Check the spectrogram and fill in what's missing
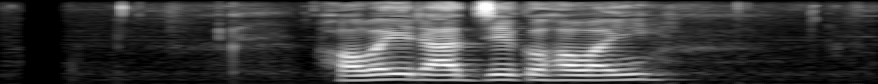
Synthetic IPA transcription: hʌwajɾad͡zjʌkoɦʌwaj

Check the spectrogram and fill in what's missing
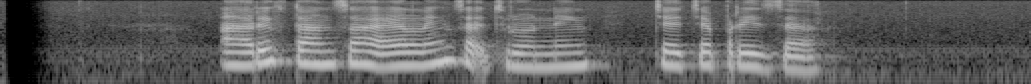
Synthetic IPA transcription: ʔaɾɪft̪ansaɦelɪŋsaʔd̥ʒ̥ɾonɪŋ | t͡ʃɛt͡ʃɛpɾeza

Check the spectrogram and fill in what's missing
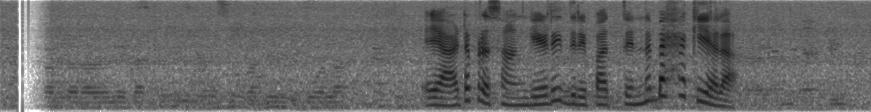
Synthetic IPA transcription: ejaːʈəpɾəsaŋɡejəɾid̪iɾipat̪ːenːəbæhækijəla̰

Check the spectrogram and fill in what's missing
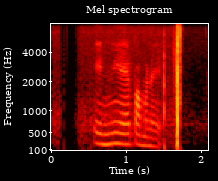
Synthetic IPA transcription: enːijaːpɐmɐɳe

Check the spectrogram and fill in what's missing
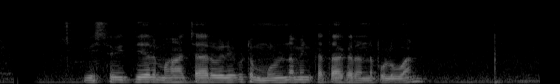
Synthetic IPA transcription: ʋisʋəʋid̪jaalɐmɐɦaːt͡ʃaːɾʋɐɾijekuʈəmulunɐmiŋkat̪aːkəɾanːɐpuluʋan

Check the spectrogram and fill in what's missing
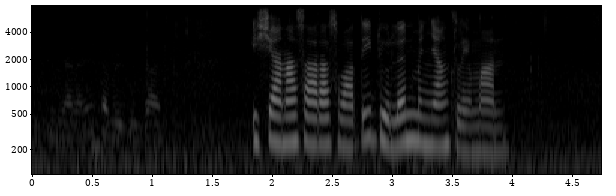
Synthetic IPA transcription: ʔiʃanasaɾaswat̪ido̤lənməɲaŋsleman

